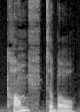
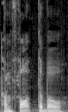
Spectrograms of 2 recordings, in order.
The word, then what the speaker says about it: comfortable: Và tính từ này, chúng ta đọc là comfortable, không bao giờ đọc là comfortable.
